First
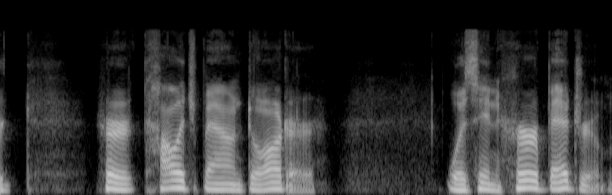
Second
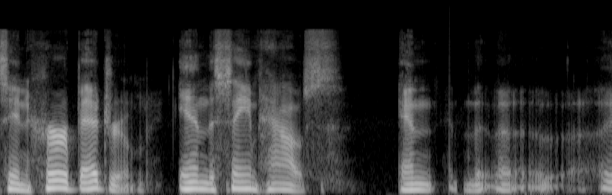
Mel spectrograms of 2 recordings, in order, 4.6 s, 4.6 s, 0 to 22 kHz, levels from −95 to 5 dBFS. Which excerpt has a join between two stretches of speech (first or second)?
second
